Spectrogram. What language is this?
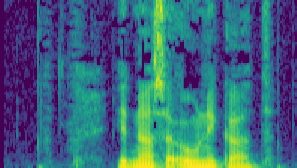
Czech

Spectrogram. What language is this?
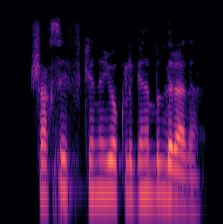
Uzbek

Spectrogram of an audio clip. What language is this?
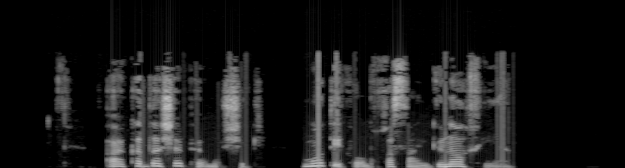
Laz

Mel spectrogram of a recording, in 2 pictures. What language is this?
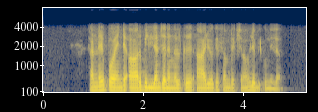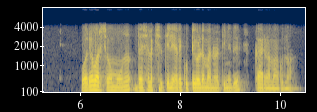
Malayalam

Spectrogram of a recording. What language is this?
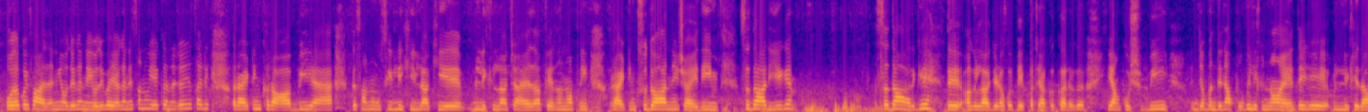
Dogri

